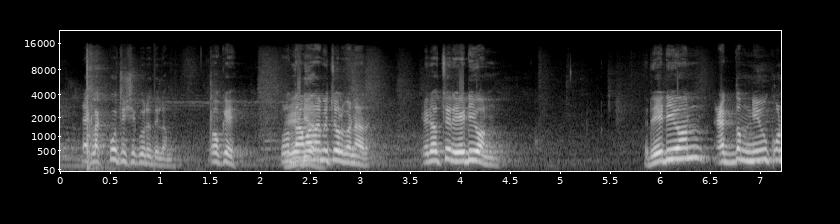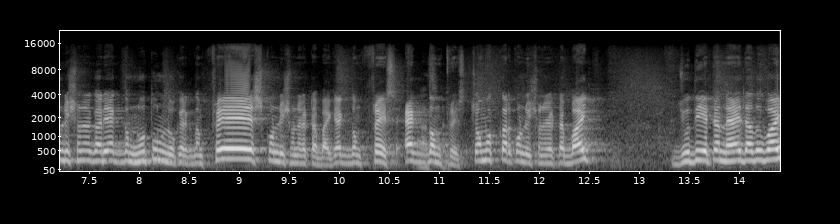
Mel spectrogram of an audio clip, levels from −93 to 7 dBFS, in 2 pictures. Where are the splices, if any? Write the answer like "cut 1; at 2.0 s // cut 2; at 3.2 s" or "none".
none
